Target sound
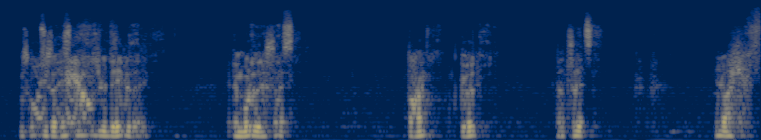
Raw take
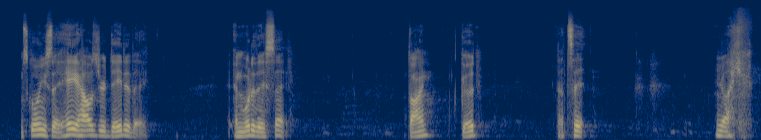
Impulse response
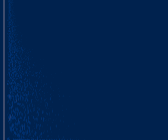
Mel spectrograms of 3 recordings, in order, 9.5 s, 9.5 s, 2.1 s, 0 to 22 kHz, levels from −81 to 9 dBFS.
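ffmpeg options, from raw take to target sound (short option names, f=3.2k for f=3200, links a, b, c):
-filter_complex "[0:a]acrossover=split=5400[a][b];[b]adelay=220[c];[a][c]amix=inputs=2:normalize=0,afftfilt=real='re*2.45*eq(mod(b,6),0)':imag='im*2.45*eq(mod(b,6),0)':win_size=2048:overlap=0.75"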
